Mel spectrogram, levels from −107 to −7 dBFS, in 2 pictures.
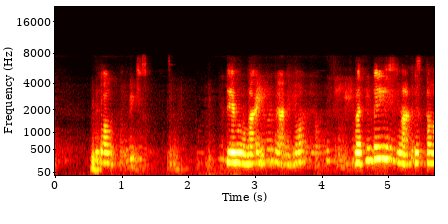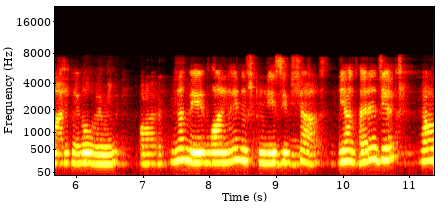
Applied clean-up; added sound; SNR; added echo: neural mask model DeepFilterNet 3.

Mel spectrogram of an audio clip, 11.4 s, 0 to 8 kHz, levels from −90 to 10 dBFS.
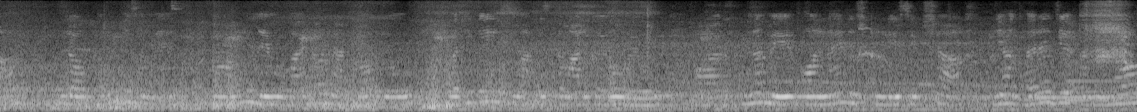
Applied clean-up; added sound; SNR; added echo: none; Subway, metro, underground; 2 dB; reverberation time 0.2 s.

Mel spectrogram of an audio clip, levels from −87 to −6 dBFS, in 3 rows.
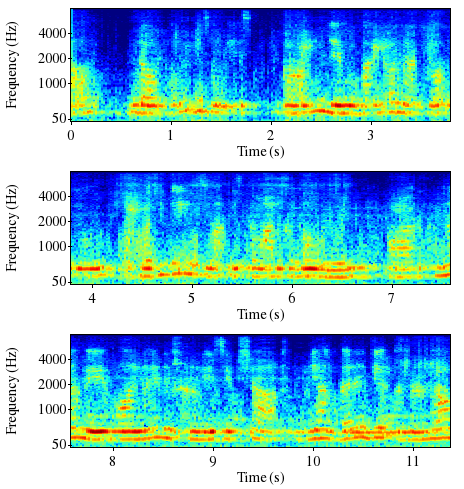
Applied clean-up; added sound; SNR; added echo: neural separator model SepFormer DNS4.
